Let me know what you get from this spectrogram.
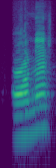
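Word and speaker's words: honest: इसमें एच क्या होता है? साइलेंट। एच पढ़ा नहीं जाता है। ऑनेस्ट पढ़ा जाता है।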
